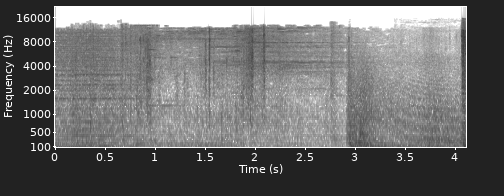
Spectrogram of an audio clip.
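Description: A treasure chest creaks open with a jingling chime.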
